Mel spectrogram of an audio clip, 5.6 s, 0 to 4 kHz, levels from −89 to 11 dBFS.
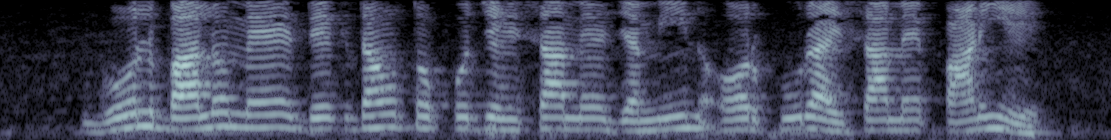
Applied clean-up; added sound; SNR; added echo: none; none; none; none.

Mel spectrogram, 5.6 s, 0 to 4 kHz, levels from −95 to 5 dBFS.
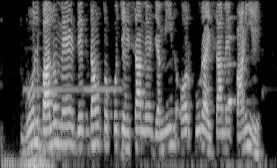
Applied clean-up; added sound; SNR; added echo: classical method Wiener filter.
